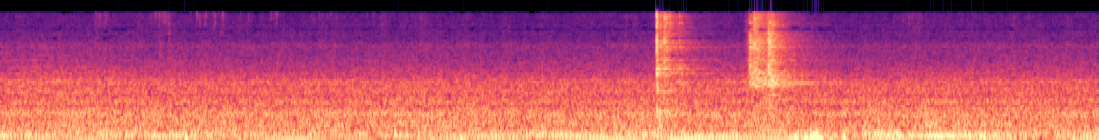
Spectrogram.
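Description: Perforated stainless steel spatula clinking twice against a steel plate and pan about three seconds in, half a second apart, while scooping soft kesari onto the plate. A low steady hum runs underneath.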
